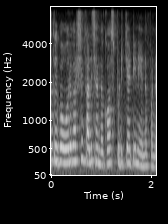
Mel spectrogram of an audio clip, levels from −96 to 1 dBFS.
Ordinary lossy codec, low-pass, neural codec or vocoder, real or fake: none; 7.2 kHz; none; real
